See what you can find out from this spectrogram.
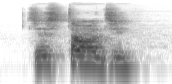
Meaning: first/second-person singular past historic of distendre
- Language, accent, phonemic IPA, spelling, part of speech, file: French, Canada, /dis.tɑ̃.di/, distendis, verb, LL-Q150 (fra)-distendis.wav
